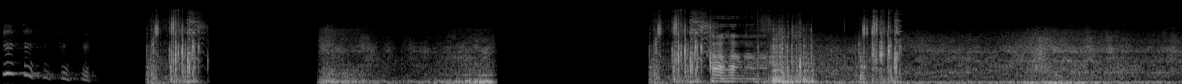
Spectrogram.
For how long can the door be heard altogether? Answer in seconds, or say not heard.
3 s.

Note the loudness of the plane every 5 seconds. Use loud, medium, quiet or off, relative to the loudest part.
loud, medium, loud.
